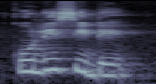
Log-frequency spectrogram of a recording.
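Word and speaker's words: Culicidae: नाम याद रखना इसको जैसे भी आप प्रोनाउंस करो कुलसिडे इसको आप बोल सकते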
